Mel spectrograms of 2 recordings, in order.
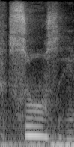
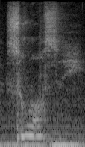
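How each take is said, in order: First: Said in the usual way. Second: Unvoiced saucy whisper; hushed saucy whisper. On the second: Shown as a demonstration. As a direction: breathe it like a secret.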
